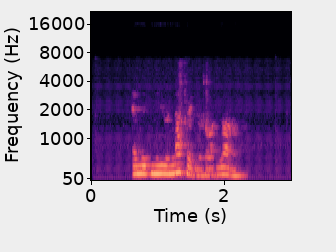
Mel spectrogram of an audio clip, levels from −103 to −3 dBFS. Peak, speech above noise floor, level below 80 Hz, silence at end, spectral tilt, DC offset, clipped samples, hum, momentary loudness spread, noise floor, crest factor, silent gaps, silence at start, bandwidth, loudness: -14 dBFS; 39 dB; -68 dBFS; 0.65 s; -10.5 dB/octave; under 0.1%; under 0.1%; 60 Hz at -45 dBFS; 12 LU; -67 dBFS; 16 dB; none; 0.6 s; 4.2 kHz; -29 LUFS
